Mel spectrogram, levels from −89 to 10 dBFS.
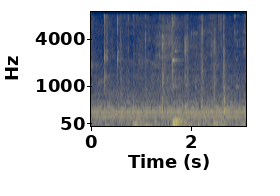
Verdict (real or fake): fake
